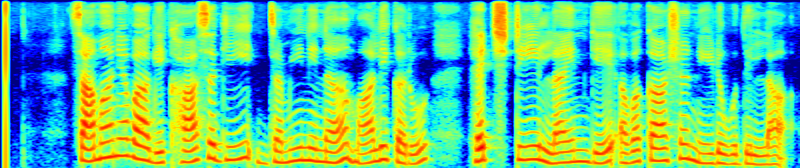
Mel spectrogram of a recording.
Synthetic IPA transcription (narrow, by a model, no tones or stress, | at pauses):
saːmaːnjɐʋaːɡikʰaːsɐɡid͡ʒɐmiːninɐmaːlikɐɾu | het͡ʃʈilɐjnɡe̞ʔɐʋɐkaːʃɐniːɽuʋud̪ilːɐ̰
